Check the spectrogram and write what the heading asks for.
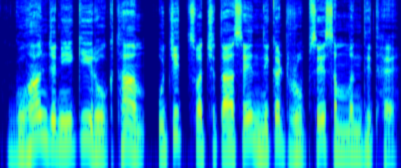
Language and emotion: Hindi, neutral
